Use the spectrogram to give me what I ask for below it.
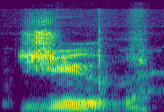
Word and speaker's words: Zhu: It is kind of Zhu.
